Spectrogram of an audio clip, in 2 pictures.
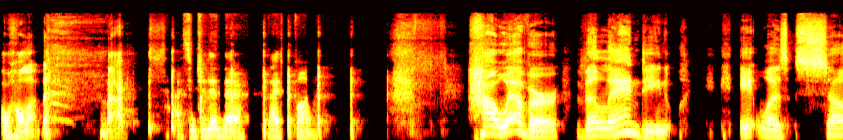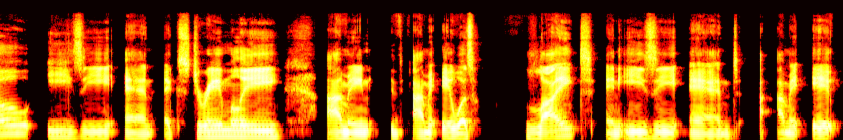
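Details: Adult male who stutters, speaking in real conversation; he reports stuttering more than he had in years during a public talk; stuttering.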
